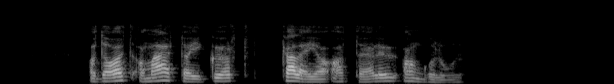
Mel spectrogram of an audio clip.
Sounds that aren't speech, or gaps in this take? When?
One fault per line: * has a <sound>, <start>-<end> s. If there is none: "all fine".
all fine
